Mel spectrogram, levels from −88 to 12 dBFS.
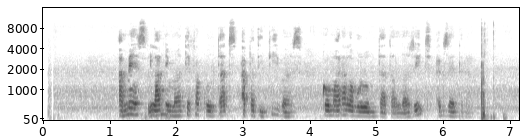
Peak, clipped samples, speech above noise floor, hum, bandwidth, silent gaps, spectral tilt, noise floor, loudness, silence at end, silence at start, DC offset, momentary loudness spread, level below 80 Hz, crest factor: -6 dBFS; under 0.1%; 26 dB; none; 10.5 kHz; none; -5.5 dB/octave; -53 dBFS; -28 LUFS; 0.2 s; 1.15 s; under 0.1%; 11 LU; -60 dBFS; 22 dB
